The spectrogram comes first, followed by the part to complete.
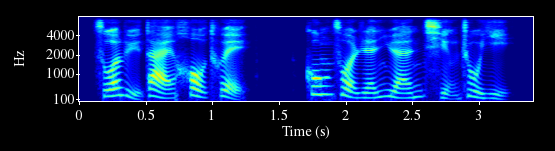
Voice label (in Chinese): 语音, 语音报警器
